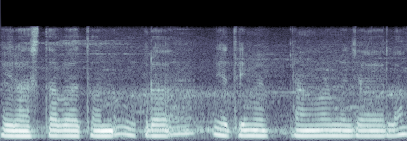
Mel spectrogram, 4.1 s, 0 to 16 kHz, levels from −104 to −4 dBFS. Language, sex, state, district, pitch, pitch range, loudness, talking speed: Bhojpuri, male, Bihar, Muzaffarpur, 140 Hz, 135-145 Hz, -14 LUFS, 120 wpm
